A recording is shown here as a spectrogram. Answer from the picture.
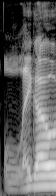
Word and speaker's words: Lego: I know you're not don't call them Legos it's just Lego Lego bricks it's not Legos I know that's a common mispronunciation sorry as I say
